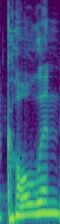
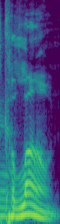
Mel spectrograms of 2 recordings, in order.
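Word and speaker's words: Colón: This is a colon. It's a colon. This is like because it's Bartolo, what looks to be colon, but it's cologne. No. Spelled the same.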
